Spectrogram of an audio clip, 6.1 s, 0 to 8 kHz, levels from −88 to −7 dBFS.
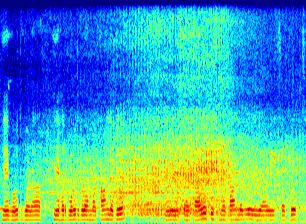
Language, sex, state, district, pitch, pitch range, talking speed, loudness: Chhattisgarhi, male, Chhattisgarh, Balrampur, 170 Hz, 165-175 Hz, 155 wpm, -16 LUFS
